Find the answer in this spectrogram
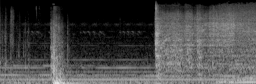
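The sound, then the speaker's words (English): A car engine in a parking lot cranks with a brief starter whir, then catches and settles into a steady running rumble, with no talking. “You're going to take my car and you're going to drive somewhere and dump it.”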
